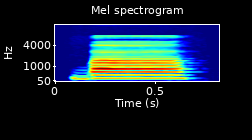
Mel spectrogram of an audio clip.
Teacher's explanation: दोनों होठों के गीले हिस्से से बा अदा होता है।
